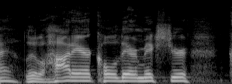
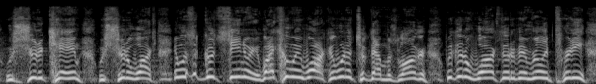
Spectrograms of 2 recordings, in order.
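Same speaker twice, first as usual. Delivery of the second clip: whiny complaint; 6 semitones higher than usual. Retold or imitated. Thomas grumbling about walking.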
